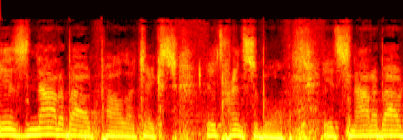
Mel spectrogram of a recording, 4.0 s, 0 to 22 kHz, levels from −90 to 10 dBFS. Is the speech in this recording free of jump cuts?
no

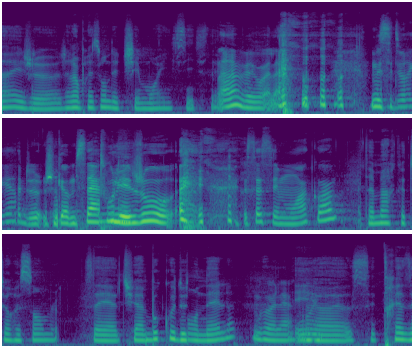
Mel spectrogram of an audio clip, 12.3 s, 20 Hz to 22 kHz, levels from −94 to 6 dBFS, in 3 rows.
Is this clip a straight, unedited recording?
no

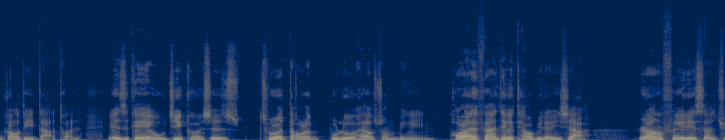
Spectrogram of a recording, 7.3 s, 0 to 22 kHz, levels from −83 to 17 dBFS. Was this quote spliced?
yes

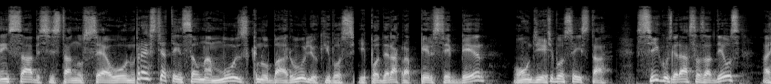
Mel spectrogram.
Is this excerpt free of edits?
no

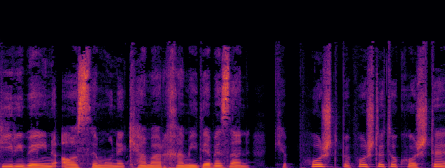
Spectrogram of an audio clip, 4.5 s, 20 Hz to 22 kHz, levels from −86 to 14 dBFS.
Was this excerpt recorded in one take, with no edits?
yes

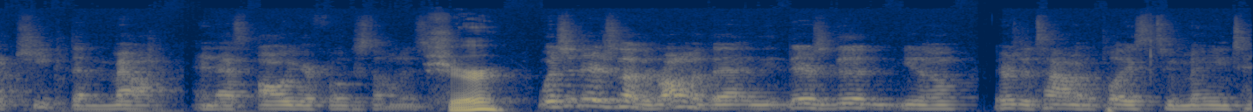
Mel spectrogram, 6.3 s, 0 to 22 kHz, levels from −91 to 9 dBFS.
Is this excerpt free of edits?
no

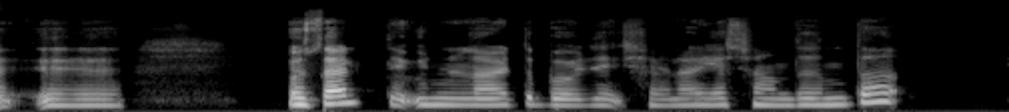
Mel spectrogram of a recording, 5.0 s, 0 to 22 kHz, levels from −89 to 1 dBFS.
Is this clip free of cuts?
yes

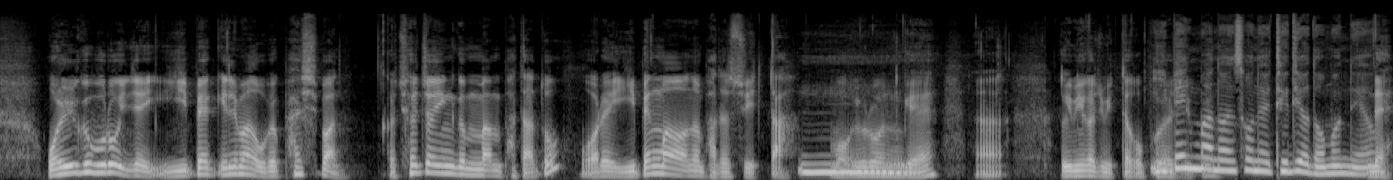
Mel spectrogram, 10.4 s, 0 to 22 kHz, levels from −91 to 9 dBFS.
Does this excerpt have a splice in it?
no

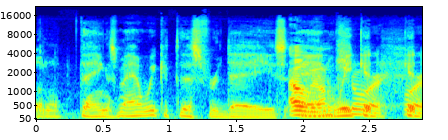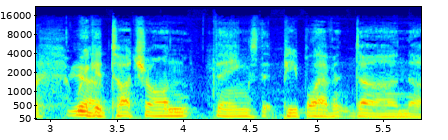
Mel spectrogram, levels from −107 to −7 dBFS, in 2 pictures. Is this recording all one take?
no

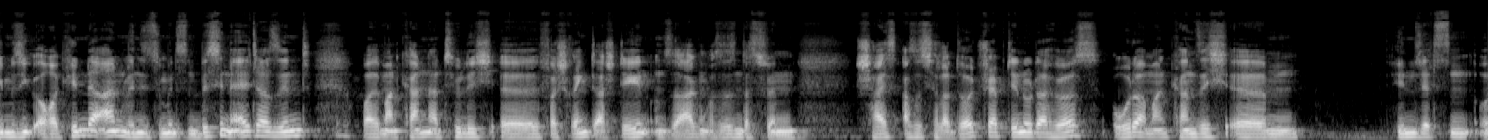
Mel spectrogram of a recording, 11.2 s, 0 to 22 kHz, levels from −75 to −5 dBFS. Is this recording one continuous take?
yes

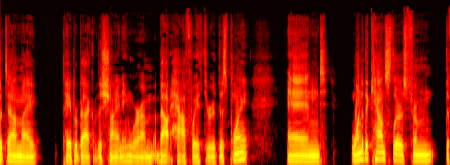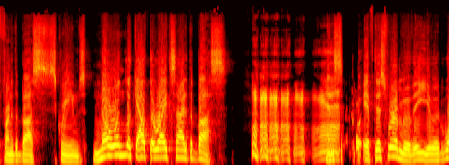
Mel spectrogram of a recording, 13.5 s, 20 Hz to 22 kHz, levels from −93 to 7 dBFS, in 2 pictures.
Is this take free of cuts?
yes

